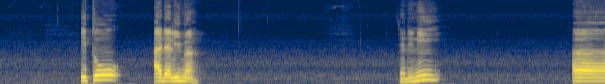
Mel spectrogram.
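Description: An elderly man speaks calmly and slowly into a close microphone, with pauses between phrases.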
